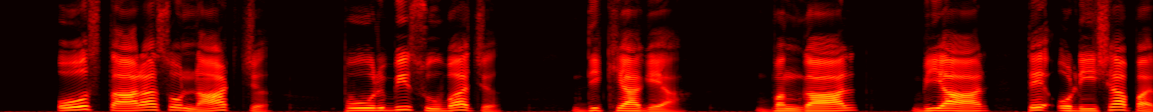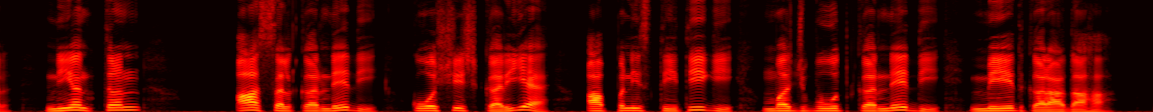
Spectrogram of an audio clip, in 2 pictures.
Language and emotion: Dogri, neutral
